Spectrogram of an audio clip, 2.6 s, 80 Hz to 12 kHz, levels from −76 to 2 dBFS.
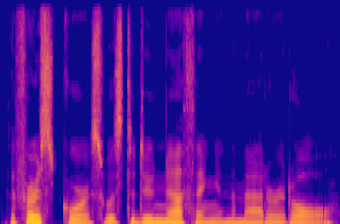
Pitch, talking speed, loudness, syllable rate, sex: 165 Hz, 280 wpm, -17 LUFS, 6.0 syllables/s, female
